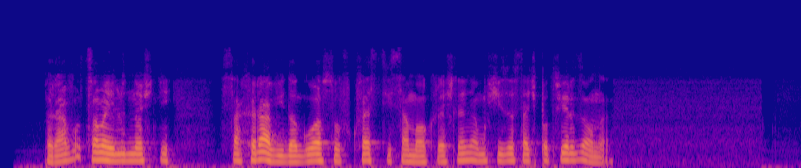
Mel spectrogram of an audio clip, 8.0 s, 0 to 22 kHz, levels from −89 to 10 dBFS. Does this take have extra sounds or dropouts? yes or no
no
